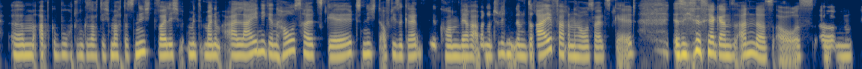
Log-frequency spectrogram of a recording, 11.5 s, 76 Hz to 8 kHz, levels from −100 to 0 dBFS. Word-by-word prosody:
ähm, 200 -1 +1
abgebucht 205 0 -7
und 195 - -4
gesagt: 195 0 -6
„Ich 190 - -8
mache 200 -1 -1
das 190 0 -5
nicht, 240 +2 +2
weil 195 0 +4
ich 200 -1 -2
mit 210 -2 -2
meinem 195 -1 +1
alleinigen 200 +1 +1
Haushaltsgeld 205 -3 0
nicht 215 +1 -2
auf - - -5
diese 195 -2 -3
Grenzen 190 +3 -3
gekommen 185 - -1
wäre”, 185 0 +1
aber 195 - -4
natürlich 210 +3 -3
mit 205 -3 0
'nem 190 -1 0
3-fachen 200 0 +2
Haushaltsgeld 175 +4 -3 0.5
sieht 205 +3 +5
es 255 -3 +7
ja 230 -2 +7
ganz 190 -3 +2
anders 195 -6 +1
aus, 180 0 -4
ähm. 180 +1 -3
195 Hz, 170 wpm, -24 LUFS, 185-210 Hz, 0.5 s, es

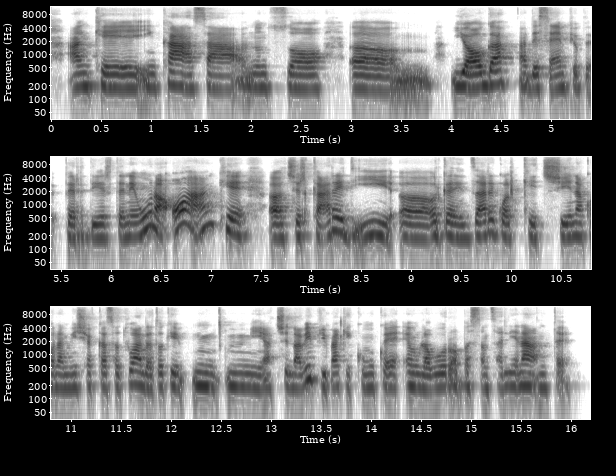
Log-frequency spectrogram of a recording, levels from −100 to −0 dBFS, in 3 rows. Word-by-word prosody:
anche 190 +1 0
i 175 -1 0
in 180 -1 -6
casa, 175 -4 +3
non 180 0 -5
so, 175 -2 -2 0.3
ehm, 175 - 0 0.2
yoga 205 +1 +5
ad 185 - -5
esempio 170 +1 -3
pe 165 -1 -13
per 180 0 -3
dirtene 175 0 -2
una, 260 - +5
o 375 - +8
anche, 285 - +4 0.2
uhm, 180 -1 +4
cercare 195 +7 +1
di, 200 -1 -2
uhm, - - -1 0.2
organizzare 200 +1 +1
qualche 185 -2 -4
cena 185 +1 -1
con 180 -1 -6
amici 180 +1 -4
a - - -13
casa 180 0 -5
tua, 210 +3 +1
dato 185 -1 -3
che 185 0 -5
m 195 -4 -1
mi 185 -3 -4
accennavi 190 +9 -1
prima 185 -7 -3
che 185 -1 -12
comunque 180 0 -6
è - - -7
un 190 -1 -2
lavoro 175 +2 -1
abbastanza 195 -3 -8
alienante. 190 0 -1
185 Hz, 150 wpm, -26 LUFS, 175-195 Hz, 0.3 s, o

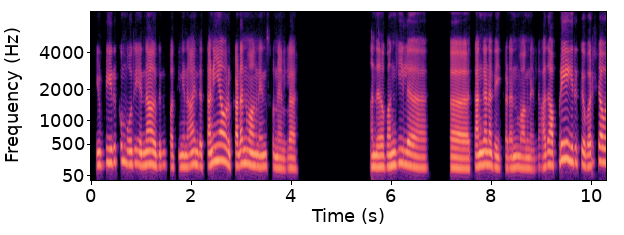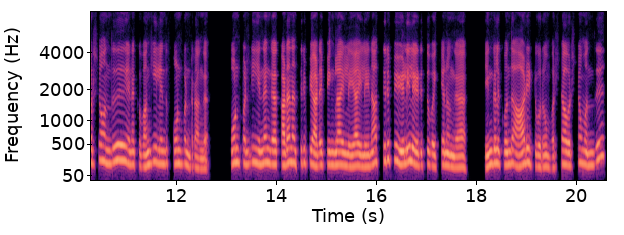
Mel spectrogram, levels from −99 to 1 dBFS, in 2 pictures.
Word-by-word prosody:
இப்டி 185 +4 -3
இருக்கும்போது 210 -3 -2
என்ன 180 +2 +1
ஆகுதுன்னு 175 0 -1
பார்த்தீங்கன்னா, 160 +1 -2
இந்த 170 -3 -2
தனியா 230 +7 +4
ஒரு 180 - +2
கடன் 195 +4 +3
வாங்கினேன்னு 165 -2 +2
சொன்னேன்ல. 145 -2 -3 1.6
அந்த 155 0 +2 0.2
வங்கியில 185 +3 +1 1.0
அ - - +3 0.3
தங்க 175 +3 +5
நகை 165 -5 +1
கடன் 145 0 -2
வாங்கினேன்ல, 140 0 -5
அது 160 - -1
அப்படியே 240 +10 +3
இருக்கு. 210 -3 -4
வருஷா 215 +7 0
வருஷம் 220 +4 -2
வந்து 210 +2 -1 0.3
எனக்கு 185 -2 -3
வங்கியிலிருந்து 195 +2 -1
ஃபோன் 200 0 -2
பண்ணுறாங்க. 150 -6 -3 0.5
ஃபோன் 215 +3 +1
பண்ணி, 200 +3 -3
"என்னங்க 195 0 +2
கடன 210 +3 +4
திருப்பி 200 0 -4
அடைப்பீங்களா? 180 +1 +1
இல்லையா? 170 0 +2
இல்லைனா, 160 +5 0 0.2
திருப்பி 245 +1 -2
வெளியில 205 +2 +4
எடுத்து 180 +2 -6
வைக்கணுங்க. 165 -2 0 0.6
எங்களுக்கு 195 0 +1
வந்து 200 +2 0
ஆடிட் 190 -2 0
வரும். 155 -1 -2
வருஷா 160 +6 -4
வருஷம் 195 +3 -3
வந்து 180 +9 -1
185 Hz, 135 wpm, -23 LUFS, 165-205 Hz, 1.6 s, தங்க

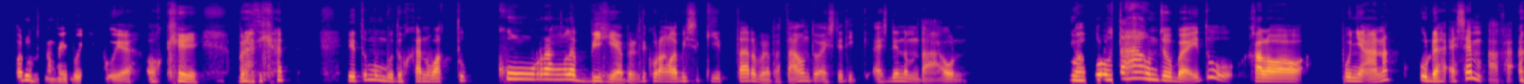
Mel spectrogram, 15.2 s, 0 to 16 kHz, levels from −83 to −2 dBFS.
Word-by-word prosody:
aduh 185 +1 +1
sampai 115 -1 -7
ibu-ibu - - -9 0.2
ya, - - 0 0.2
oke - - -2 0.6
berarti 145 -2 -2
kan 190 -1 -3 0.7
itu 175 +4 0
membutuhkan 145 -6 -3
waktu 135 +6 -5 0.4
kurang 230 -2 +3
lebih 160 -5 +2
ya, - - +4
berarti 135 +8 -7
kurang 140 -3 0
lebih 160 - -2
sekitar 140 +3 -3
berapa 100 - -6
tahun 165 - -1
tuh, - - -4
SD - - -13
tig 125 - -16 0.2
SD 140 +5 -11
6 125 -5 -6
tahun. 475 -2 -3 1.1
Dua 180 -1 +3
puluh 220 +2 +5
tahun 255 -3 +3
coba, 180 -5 +4
itu 335 +5 -4 0.2
kalau 140 -3 +6 0.4
punya 150 -5 +2
anak 195 +7 -1 0.2
udah - - +5
SMA 270 -1 +1
Kak, - - -12
165 Hz, 140 wpm, -25 LUFS, 140-220 Hz, 1.1 s, kalau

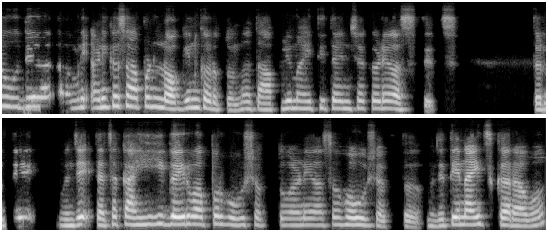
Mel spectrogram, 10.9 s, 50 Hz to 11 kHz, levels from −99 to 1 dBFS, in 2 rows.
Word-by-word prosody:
उद्या 270 0 +1 0.5
आणि 250 +2 +3
कसं 285 0 +3
आपण 265 +1 +2
लॉगिन 220 +3 +3
करतो 190 -8 -1
ना, 200 +5 -5
तर - - -1
आपली 180 +4 -1
माहिती 215 0 -4
त्यांच्याकडे 215 0 -2
असतेच. 200 - -4 0.8
तर 185 - 0
ते 420 - -4 0.3
म्हणजे 185 +4 +3
त्याचा 195 +3 0
काहीही 220 +2 +2
गैरवापर 220 0 +6
होऊ 205 -3 -2
शकतो 195 0 -10
आणि 195 +1 -4
असं 190 +2 -6
होऊ 205 -2 +3
शकतं. 160 -4 -7
म्हणजे 175 +1 -5
ते 215 - +6
नाहीच 215 +1 +3
करावं 185 +3 +1
210 Hz, 155 wpm, -20 LUFS, 190-225 Hz, 0.8 s, गैरवापर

